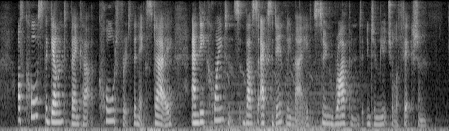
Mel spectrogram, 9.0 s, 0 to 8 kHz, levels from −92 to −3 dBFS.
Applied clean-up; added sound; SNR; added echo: none; Gull, seagull; 14 dB; reverberation time 0.6 s.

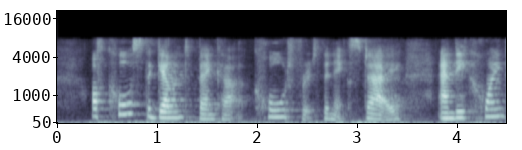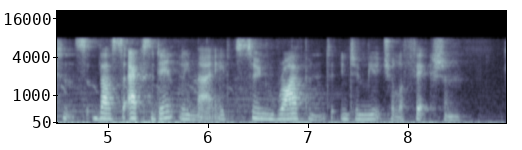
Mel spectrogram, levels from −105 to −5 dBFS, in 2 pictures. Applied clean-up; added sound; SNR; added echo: neural separator model SepFormer DNS4.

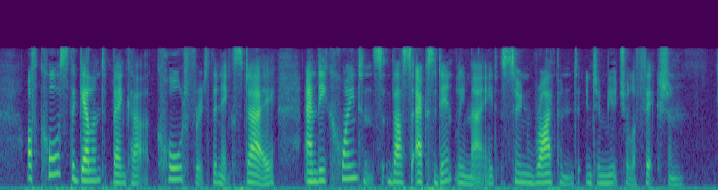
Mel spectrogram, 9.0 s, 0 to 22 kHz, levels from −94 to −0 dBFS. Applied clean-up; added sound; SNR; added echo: none; none; none; none.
